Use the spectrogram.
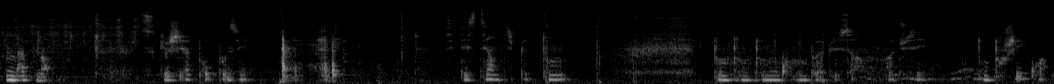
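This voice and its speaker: A woman speaking softly and often whispering in a playful, teasing ASMR roleplay, casually addressing the listener as a friendly doctor. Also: medium pitch, fairly even intonation, moderate pace, long pauses. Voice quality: soft, breathy, often whispering. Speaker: ASMR creator playing a chaotic doctor best friend. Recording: close recording with clear background noise. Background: background noise, clicking.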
